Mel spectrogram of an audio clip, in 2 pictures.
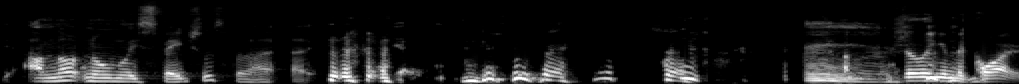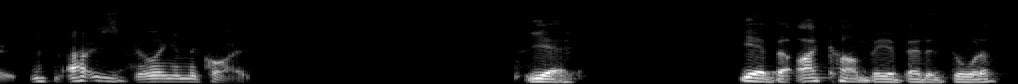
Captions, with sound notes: I'm not normally speechless, but I-- (Laughing) I'm spilling in the quote. I was spilling in the quote. Yeah. Yeah, but I can't be a better daughter.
